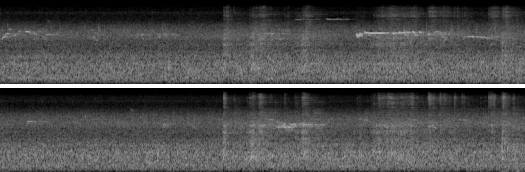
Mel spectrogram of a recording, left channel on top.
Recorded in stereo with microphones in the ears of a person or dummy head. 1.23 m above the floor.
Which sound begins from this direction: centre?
Cutlery clinking, at 2.2 s.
